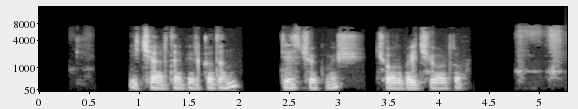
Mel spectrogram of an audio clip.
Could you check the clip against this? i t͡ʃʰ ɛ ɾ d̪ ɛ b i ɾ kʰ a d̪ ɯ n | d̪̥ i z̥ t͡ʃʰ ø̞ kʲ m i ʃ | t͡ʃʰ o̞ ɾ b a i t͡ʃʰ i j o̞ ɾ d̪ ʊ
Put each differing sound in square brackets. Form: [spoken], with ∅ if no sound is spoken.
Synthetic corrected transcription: i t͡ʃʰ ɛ ɾ d̪ ɛ b i ɾ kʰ a d̪ ɯ n | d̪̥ i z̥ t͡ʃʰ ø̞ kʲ m [y] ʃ | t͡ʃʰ o̞ ɾ b a i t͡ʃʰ i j o̞ ɾ d̪ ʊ

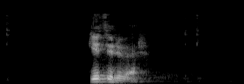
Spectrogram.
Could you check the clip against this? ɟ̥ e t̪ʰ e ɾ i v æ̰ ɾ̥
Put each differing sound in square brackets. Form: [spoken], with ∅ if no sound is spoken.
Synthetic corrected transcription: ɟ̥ e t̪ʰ [i] ɾ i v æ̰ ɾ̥

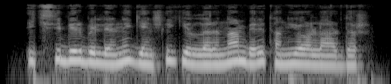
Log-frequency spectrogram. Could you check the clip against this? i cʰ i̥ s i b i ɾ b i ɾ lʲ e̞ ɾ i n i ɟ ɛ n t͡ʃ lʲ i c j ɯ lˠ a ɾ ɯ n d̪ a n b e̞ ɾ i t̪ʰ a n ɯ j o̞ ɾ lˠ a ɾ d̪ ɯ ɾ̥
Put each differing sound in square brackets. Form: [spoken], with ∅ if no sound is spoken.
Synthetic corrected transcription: i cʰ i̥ s i b i ɾ b i ɾ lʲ e̞ ɾ i n i ɟ ɛ n t͡ʃ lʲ i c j ɯ [lˠː] a ɾ ɯ n d̪ a n b e̞ ɾ i t̪ʰ a n ɯ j o̞ ɾ lˠ a ɾ d̪ ɯ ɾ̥

